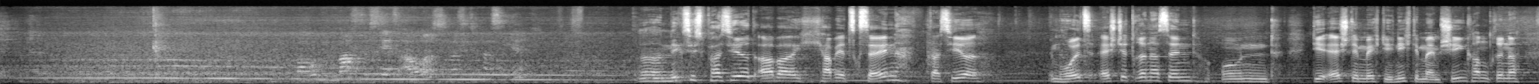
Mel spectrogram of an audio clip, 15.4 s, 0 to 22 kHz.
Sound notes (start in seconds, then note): 1.6 whirring gets lower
